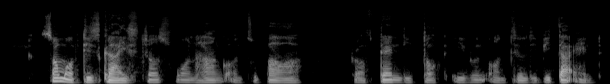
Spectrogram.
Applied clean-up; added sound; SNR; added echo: none; none; none; none.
